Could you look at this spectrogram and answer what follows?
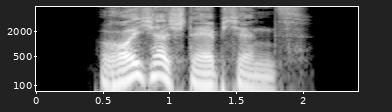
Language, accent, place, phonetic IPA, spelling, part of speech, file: German, Germany, Berlin, [ˈʁɔɪ̯çɐˌʃtɛːpçəns], Räucherstäbchens, noun, De-Räucherstäbchens.ogg
- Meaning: genitive singular of Räucherstäbchen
